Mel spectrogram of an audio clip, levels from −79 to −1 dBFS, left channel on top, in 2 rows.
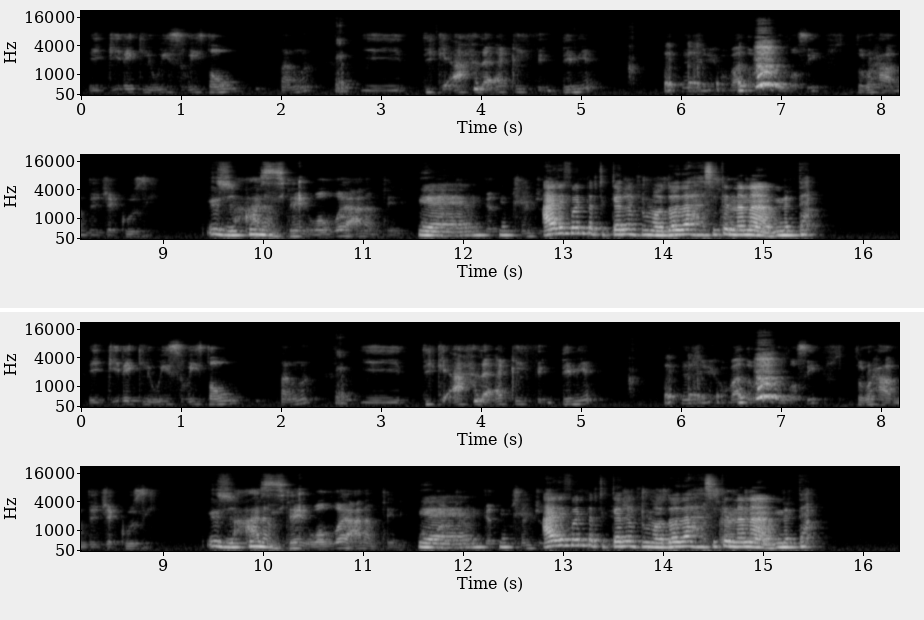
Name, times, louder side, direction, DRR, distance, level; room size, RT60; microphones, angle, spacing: voice 1, 0.1-1.6 2.0-2.3 2.8-5.1 6.0-8.9 9.7-12.9 13.4-14.1 14.4-14.9 15.4-15.5, right 3 dB, 65° right, 0.5 m, -40 dB
voice 2, 5.8-6.2 6.7-7.0 9.4-10.1 11.6-12.5 12.8-15.5, left 1 dB, 15° left, 0.5 m, -23 dB
7.1 x 2.5 x 2.4 m
head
